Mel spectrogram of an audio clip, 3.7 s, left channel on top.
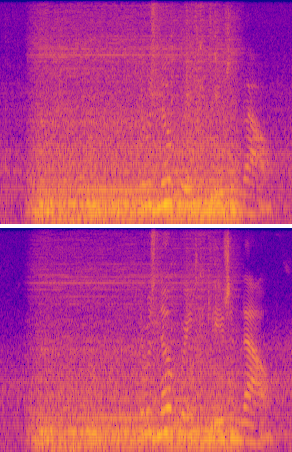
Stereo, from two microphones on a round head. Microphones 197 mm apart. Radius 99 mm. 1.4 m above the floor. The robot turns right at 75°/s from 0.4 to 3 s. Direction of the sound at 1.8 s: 170° right.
